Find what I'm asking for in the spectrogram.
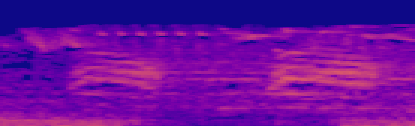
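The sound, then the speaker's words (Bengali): Crow cawing: two harsh, drawn-out caws, the second slightly louder, stand out over a low, steady background rumble. “এমন সময় প্রথম কাক ডাকল।”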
